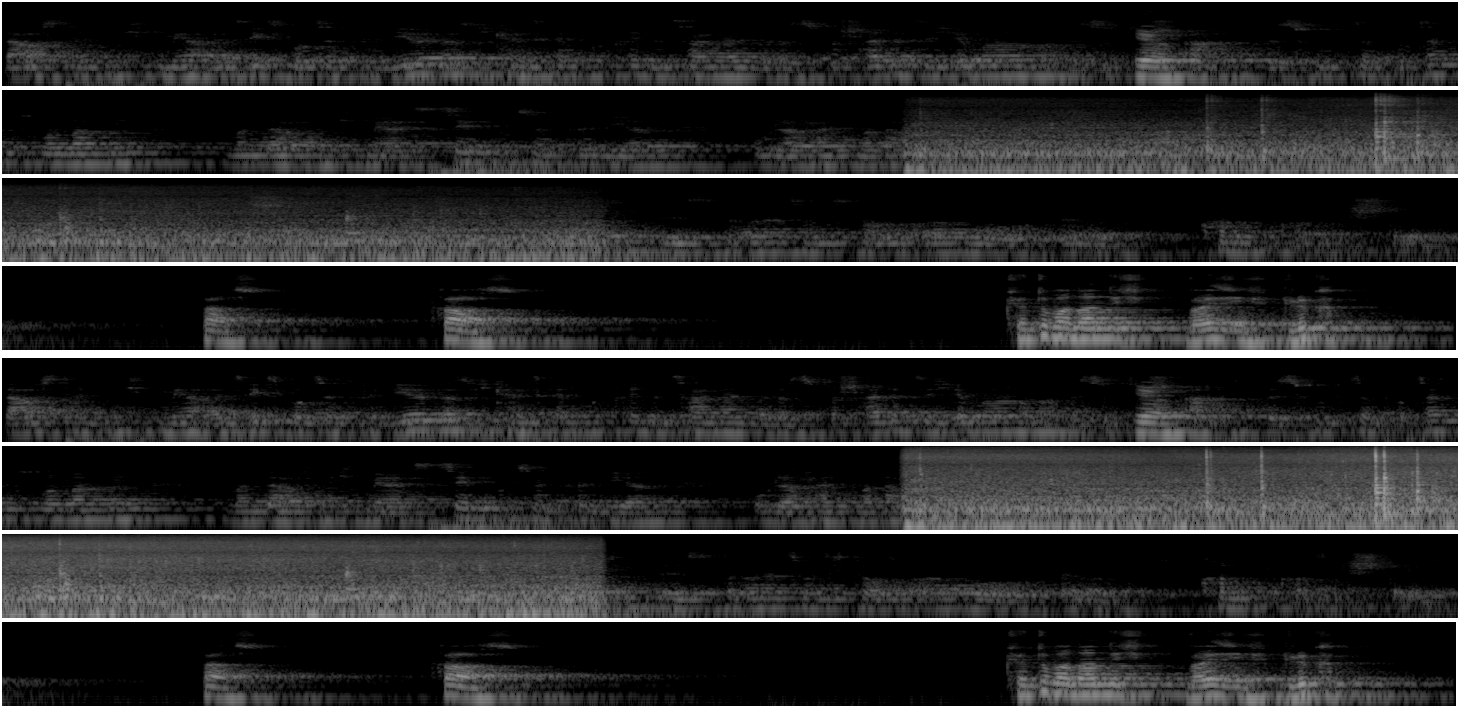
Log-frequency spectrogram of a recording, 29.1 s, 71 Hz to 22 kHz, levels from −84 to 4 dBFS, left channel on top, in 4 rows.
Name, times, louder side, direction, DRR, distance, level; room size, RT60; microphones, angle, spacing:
voice 1, 0.0-14.4 14.8-20.1 20.6-21.8, equal, 10° right, -5 dB, 2.2 m, -58 dB
Frying (food), 11.8-17.6, right 10 dB, 80° right, 0.4 m, -39 dB
voice 2, 22.8-23.2 24.0-24.4 26.9-28.5, left 1 dB, 5° left, 6 dB, 0.6 m, -43 dB
11.5 x 5.5 x 7.4 m, 1.5 s
head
